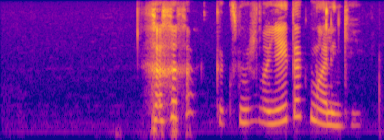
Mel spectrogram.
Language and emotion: Russian, positive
